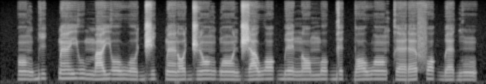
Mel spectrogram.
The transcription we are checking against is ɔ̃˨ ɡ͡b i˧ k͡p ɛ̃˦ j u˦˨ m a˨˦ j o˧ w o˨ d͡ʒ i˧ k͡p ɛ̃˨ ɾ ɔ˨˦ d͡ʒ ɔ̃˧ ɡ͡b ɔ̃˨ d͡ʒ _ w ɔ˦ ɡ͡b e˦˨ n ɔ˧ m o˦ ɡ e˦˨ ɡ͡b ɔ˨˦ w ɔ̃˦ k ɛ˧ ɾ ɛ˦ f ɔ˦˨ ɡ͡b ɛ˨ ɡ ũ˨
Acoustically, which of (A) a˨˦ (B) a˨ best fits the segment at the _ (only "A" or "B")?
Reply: A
